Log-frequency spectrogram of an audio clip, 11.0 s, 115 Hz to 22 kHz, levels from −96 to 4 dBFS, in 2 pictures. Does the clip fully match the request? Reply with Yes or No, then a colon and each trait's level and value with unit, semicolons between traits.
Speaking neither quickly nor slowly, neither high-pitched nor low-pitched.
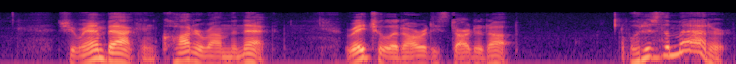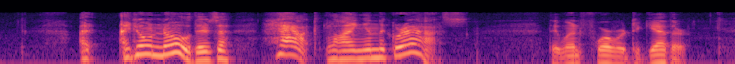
Yes: average, 180 wpm; medium, 155 Hz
